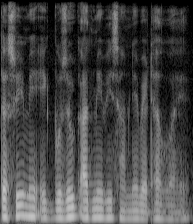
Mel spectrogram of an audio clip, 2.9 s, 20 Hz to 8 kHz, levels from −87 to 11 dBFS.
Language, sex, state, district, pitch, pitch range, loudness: Hindi, male, Assam, Kamrup Metropolitan, 110 Hz, 100-115 Hz, -20 LUFS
